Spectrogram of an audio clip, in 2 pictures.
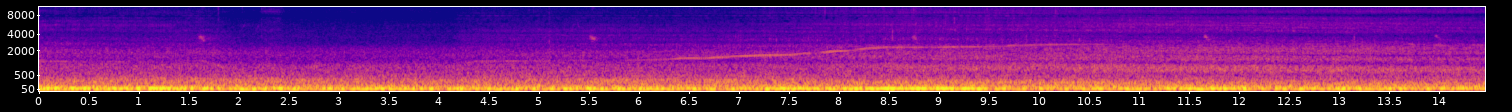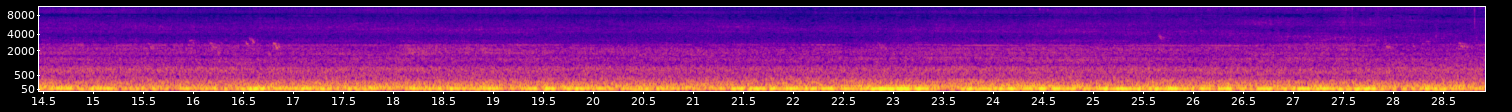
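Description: Steady low rumble. About five to ten seconds in, a faint whine rises in pitch, the radio-controlled model boat's motor speeding up as it runs out across the water.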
